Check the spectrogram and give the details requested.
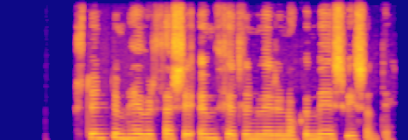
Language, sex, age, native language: Icelandic, female, 40-49, Icelandic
